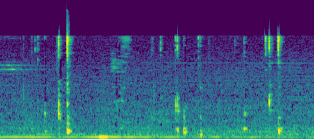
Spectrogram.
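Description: Keys on a computer keyboard click sparsely and softly, a few isolated taps and short pairs spread across a quiet room background.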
